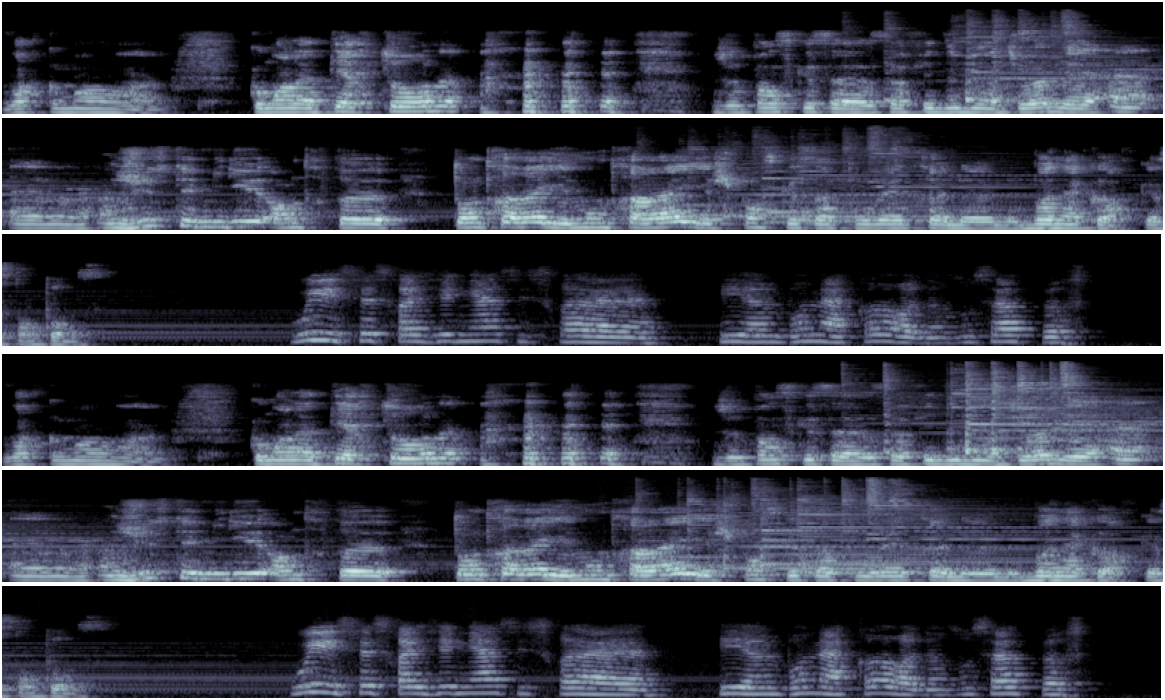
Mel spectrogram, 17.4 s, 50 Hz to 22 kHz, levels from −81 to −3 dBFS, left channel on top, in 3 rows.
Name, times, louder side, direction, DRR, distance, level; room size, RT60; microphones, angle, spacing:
voice 1, 0.0-7.8 8.1-12.1, left 1 dB, 20° left, 0.5 m, -26 dB
sound 1, 4.2-13.7, right 4 dB, 40° right, 0.3 m, -38 dB
voice 2, 13.1-14.9 15.2-17.0, right 2 dB, 65° right, 0.9 m, -34 dB
2.3 x 2.3 x 2.6 m
head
